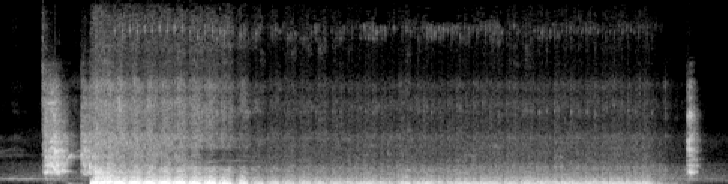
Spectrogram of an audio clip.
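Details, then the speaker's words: Race machine that previously overheated and puked coolant, after installing a KMK Off-Road harness that runs the fan full time, refilling coolant and tightening clamps: it fires right up, revs, then runs steady. The fan is heard running and stops at the kill switch. "Fires right up, and as soon as I hit the kill switch, I can hear that fan go off as well."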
